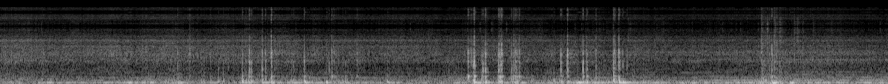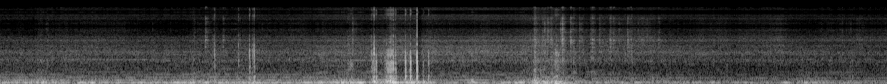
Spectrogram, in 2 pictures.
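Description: Motorboat running under way: a steady low engine hum over the rush of water along the hull. Sharp thumps come every few seconds, loudest about two-thirds of the way through.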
